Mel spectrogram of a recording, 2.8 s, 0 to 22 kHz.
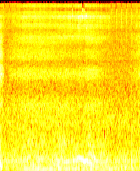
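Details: Aida Coronita, an 18-week-old dog, snoring while asleep at night: soft, low wheezy breathing throughout, a wavering nasal whine swelling in the middle, and a short sharp snort at the very end.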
